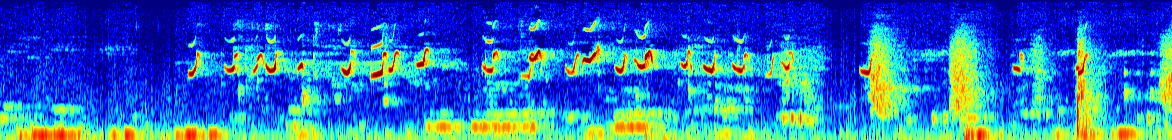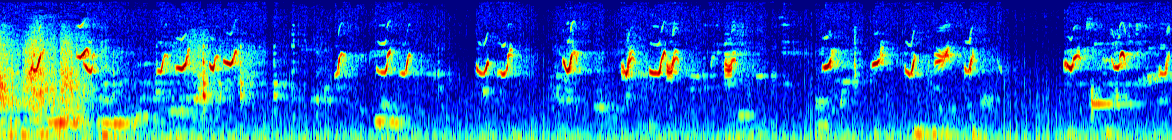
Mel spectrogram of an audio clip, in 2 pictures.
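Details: A group of baby chicks chirps continuously, with dense, high, short peeps overlapping throughout, broken by a few loud rustles and knocks near the middle, over a faint low hum.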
